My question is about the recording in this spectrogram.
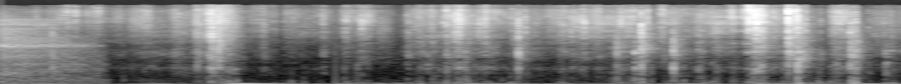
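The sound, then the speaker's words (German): Paper crackles and crinkles as an owl-post fan letter on very nice stationery is unfolded, a run of dry, bright rustles and sharp crisp bursts with no talking. “Also, ich habe jetzt hier noch eine Eulenpost. Das ist übrigens sehr schönes Briefpapier.”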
